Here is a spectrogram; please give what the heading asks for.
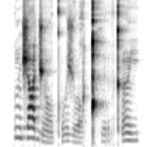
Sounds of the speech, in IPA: n d͡ʒ ɑ˥ d͡ʒ õ˩ ʁ kʷʼ e˧ ʒ u˩ ʁ ǃʰ ɨ˧ r kʼ ə̃˥ j

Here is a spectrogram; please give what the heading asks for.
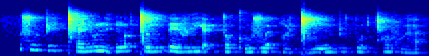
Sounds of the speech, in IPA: s ṳ˦˨ ʈ e̤˦˨ ǀʰ ɛ˨ ɲ u˦ n e̤˨ ʔ ŋ ɤ˦ ʔ ǀ ɯ˨ m ṳ˦ ʔ e˨ v e̤˦ j ɛ̰˨ ʔ t o˨ kʼ u˨ sʷ ɛ˨ ʔ qʷ e̤˨ ɡ͡ǀ ɔ̤˨ m ɲ ṳ˦ ʈ ṳ˦ tʷ ɤ˨ ʔ cʰ ɔ̤˦ χʷ a̤˨

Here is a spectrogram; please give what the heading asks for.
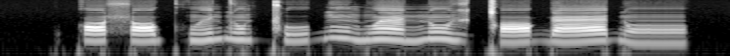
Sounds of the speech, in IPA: k ɒ˩˧ ɬ ɒ˩˧ kʷʰ ẽ˨˥ d õ˧ ǁ u˩˧ ɠ ũ˥˧ ɡʷ æ̃˥˧ n õ˥˧ ʒ ǀ ɒ˩˧ ɠ æ˨˥ ɗ õ˩

